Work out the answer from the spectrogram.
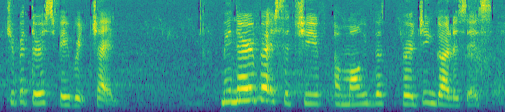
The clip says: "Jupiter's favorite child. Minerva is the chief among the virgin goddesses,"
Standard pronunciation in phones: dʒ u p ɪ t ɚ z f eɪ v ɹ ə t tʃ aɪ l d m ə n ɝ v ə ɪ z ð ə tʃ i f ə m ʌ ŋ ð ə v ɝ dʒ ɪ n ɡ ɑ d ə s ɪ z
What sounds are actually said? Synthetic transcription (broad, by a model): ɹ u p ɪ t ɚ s f eɪ v ɹ ə t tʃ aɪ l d m ə n ɝ v ə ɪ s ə tʃ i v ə m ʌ ŋ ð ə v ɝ dʒ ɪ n ɡ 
